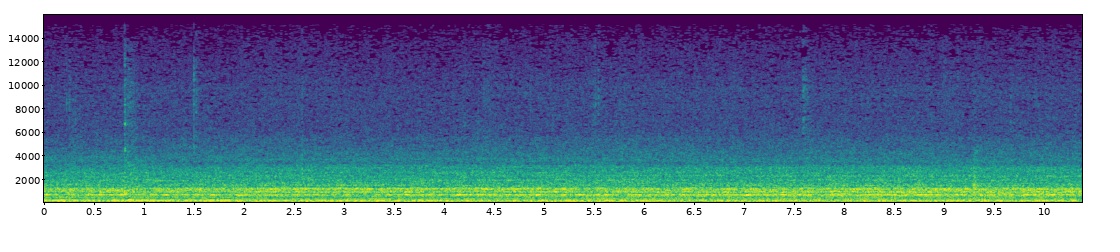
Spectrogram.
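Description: A steady mechanical hum with several held tones over an even hiss, and a few faint clicks.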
